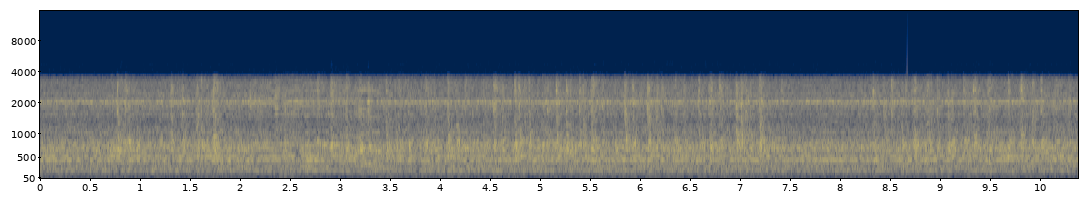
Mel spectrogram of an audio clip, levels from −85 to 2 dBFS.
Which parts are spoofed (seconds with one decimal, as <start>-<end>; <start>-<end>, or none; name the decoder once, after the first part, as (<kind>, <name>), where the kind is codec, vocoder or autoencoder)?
2.1-3.4 (codec, SNAC)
